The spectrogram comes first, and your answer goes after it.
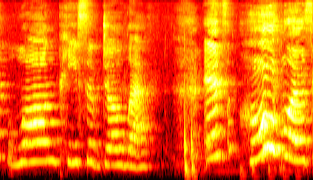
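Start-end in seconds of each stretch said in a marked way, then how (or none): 2.3-3.9 loud, higher hammed-up sob; mock crying. A narrator's reading. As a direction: fake a wailing cry. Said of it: "he cried".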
